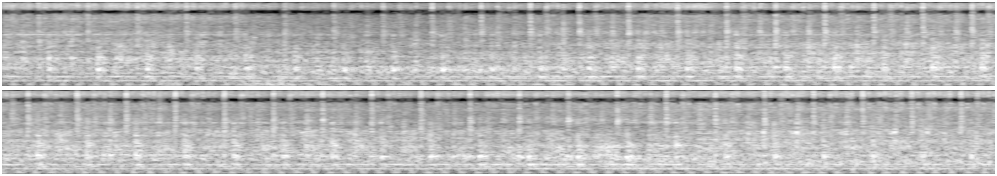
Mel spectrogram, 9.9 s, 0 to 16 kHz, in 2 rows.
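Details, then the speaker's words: Ford 2600 tractor diesel after valve adjustment: steady idle with only faint light tapping under the valve cover, much quieter than before. "so these are pretty noisy but you hear a little bit of tapping ignore ignore that whatever that noise is but you hear a little bit of tapping under the Val cover but not like it was before"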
